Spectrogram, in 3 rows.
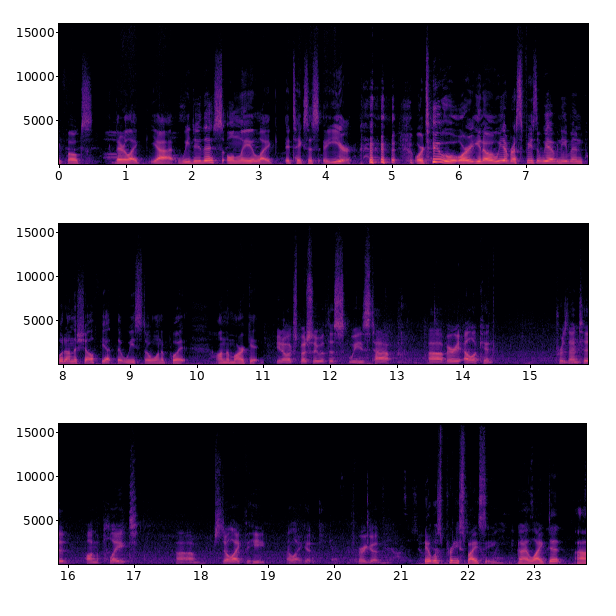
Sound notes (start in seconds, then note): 4.5 laughs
